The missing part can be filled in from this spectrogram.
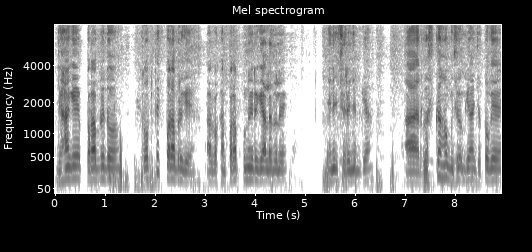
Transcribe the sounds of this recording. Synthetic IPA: d͡ʒaɦãɡɛpaɾabɾɛd̪ɔpɾɔt̪ɛk̚paɾabɾɛɡɛaɾbakʰanpaɾab̚pːunɔjɾɛɡɛalɛd̪ɔlɛ | ɛnɛc̚ˀsɛɾɛɲət̪̚ɡɛja | aɾːəskaɦɔ̃wbud͡ʒʱjəʔɡɛjad͡ʒɔt̪ɔɡɛ

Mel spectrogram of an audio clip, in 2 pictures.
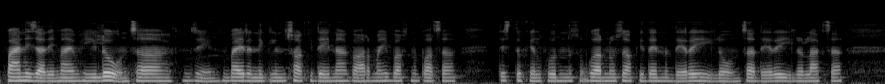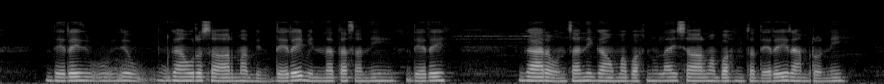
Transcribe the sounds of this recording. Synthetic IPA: panid͡zʌɾimaɦiloɦunt͡sʰʌd͡zuĩbajɾʌniklinusʌkid̪ʌjnʌɡʱʌrmaibʌsnupʌrt͡sʰʌ | t̪est̪okʰelkoɡʌrnusʌkid̪ʌjnʌd̪ʱeɾʌjɦiloɦunt͡sʰʌd̪ʱeɾʌjɦilolaɡ̚t͡sʰʌ | d̪ʱeɾʌjjoɡãw̃ɾʌsʌɦʌrmabʱd̪ʱeɾʌjbʱinːat̪ʌsʰʌnid̪ʱeɾʌj | ɡaɾɦunt͡sʰʌniɡãw̃mabʌsnulajsʌɦʌrmabʌsnut̪ʌd̪ʱeɾʌjɾamroɦni

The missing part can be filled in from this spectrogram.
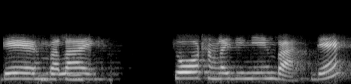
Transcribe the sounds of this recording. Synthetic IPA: dehɯmbalaj | kjɔtʰaŋlajdiniɦɯmbade

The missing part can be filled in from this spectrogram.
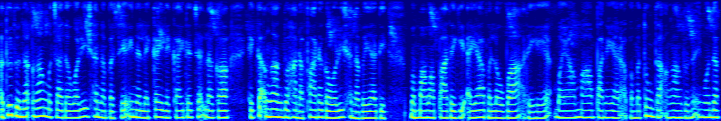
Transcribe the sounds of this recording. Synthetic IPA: ɐdudunɐʔɐŋaŋmɐt͡ʃadɐwaɾisanɐbɐseɐjnɐlajkajlajkajdɐt͡ʃɐt̚lɐɡɐ | hek̚tɐʔɐŋaŋdoɦanɐpʰaɾɐɡɐwaɾisanɐbɐjadimɐmamɐpadɐɡiʔɐjabɐlɐwbɐɐ̰dɐɡimɐjamamɐpanɐjaɾɐ̰kɐ̰bɐmɐtuŋdɐʔɐ̰ŋaŋdunɐiŋondɐ

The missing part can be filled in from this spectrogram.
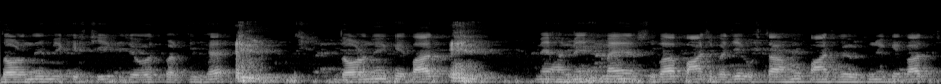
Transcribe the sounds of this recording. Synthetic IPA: d̪ɔːɽnemẽkɪsʈʰiːkd͡ʒɾuɾət̪̚pɐɾt̪iɦɛː | d̪ɔːɽnekebaːd̪ | mɛ̃ɦɐmẽmɛ̃ːsʊbʱapãːt͡ʃbɐd͡ʒeʊʈʰt̪aɦũpãːt͡ʃbəd͡ʒeʊʈʰnekebaːd̪̚

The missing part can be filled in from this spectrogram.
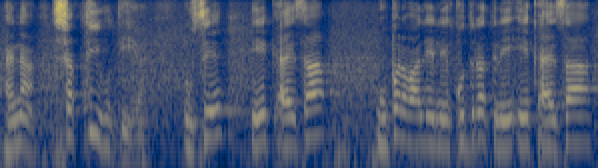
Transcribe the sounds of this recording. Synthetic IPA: ɦɛːnaʃək̚t̪iɦoːt̪iɦɛ̰ː | ʊse | eːkɛːsauːpəɾʋaːlenekʊd̪ɾət̪neʔeːkɛːsa

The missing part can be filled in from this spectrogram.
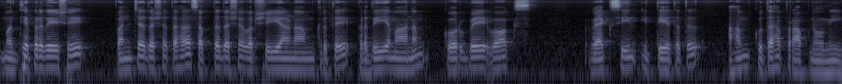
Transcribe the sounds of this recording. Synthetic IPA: mɐd̪ʱjɐpɾɐd̪eːʃeː | pɐɲt͡ʃɐd̪ɐʃɐt̪ɐɦɐ̆sɐp̚t̪ɐd̪ɐʃɐʋɐɾʂiːjaːɳaːmkɾɪt̪eːpɾɐd̪iːjɐmaːnɐmkoːɾbeːʋʔaːks | ʋjaːksiːnit̪jeːt̪ɐt̪ɨ | ɐɦɐmkut̪ɐɦɐpɾaːpnoːmi

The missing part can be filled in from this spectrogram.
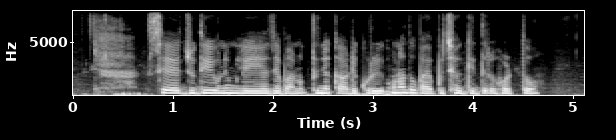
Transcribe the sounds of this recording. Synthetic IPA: sed͡ʒud̪iunimlejjad͡ʒebanuʔ̚t̪ʰiɲakawɖikoɾionad̪obajbut͡ʃʰaɡid̪iɾeɦɔɾt̪ɔ

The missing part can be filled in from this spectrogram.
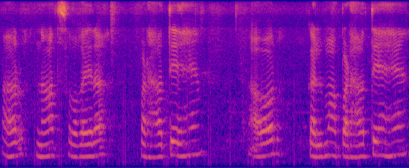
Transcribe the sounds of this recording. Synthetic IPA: ɔːɾnaːt̪sʋɐɣɛːɾa | pɐɽ̤aːt̪eɦɛ̃ | ɔːɾkɐlmapɐɽ̤aːt̪eɦɛ̃

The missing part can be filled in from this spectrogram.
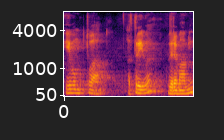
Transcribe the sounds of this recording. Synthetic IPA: eːʋɐmuk̚t̪ʋaːm | ɐt̪ɾejʋɐʋɪɾɐmaːmi

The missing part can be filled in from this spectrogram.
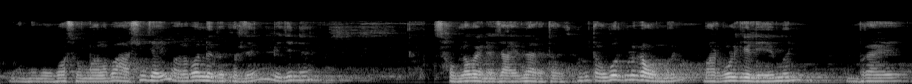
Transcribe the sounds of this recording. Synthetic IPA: manɯmɔbasɔmalabaɦasiŋzajmalabalɯɡɯpʰɯɾzeŋbedenɯ | sawlabajnazajbɯnaɾɯtʰawbɯtawbɯɾbɔlɡawmɯnmaɾbɔlɡelemɯnbɾaj

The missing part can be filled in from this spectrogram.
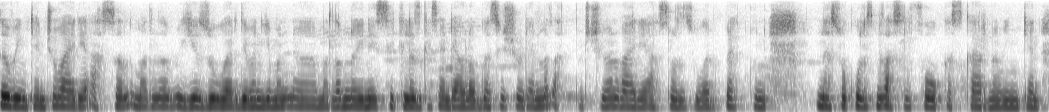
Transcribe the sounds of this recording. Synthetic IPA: t̪ɨʋiŋʲkʲɐnt͡ʃʰuʋaːɾʲjaʔɐsɨlmɐt̪lɐbjezuʋɐɾd̪iʋɐnjimɐnmɐt̪lɐbnəjnɐisiklɨzɡɐsʲanɖeʋlɐp̚ɡɐsɨnʃuɖɐnmɐzɐt̪pɐʈt͡ʃʰiʋɐnʋaːɾʲjaɐsɨlzuːʋɐɾd̪ipɾʲɐt̪kunʲ | nɐsokulɐsmɐzɐsɨlfoːkɐskɐɾnɨʋiŋʲkʲɐn

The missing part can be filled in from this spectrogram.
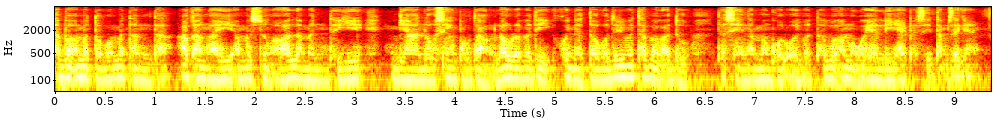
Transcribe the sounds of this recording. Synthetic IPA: tʰɐbɐk̚ɐmɐtɐwbɐmɐtɐmdɐːkʰaŋaiɐ̰mɐsuŋʔɐ̰hɐlɐmɐndɐɡi | ɡjanlowsiŋpʰawtʰa̰k̚lɐwɾɐbɐdikʰojnɐtɐwɡɐduɾibɐtʰɐbɐk̚ɐ̰du | tʰɐseŋnɐmɐŋɡolʔo̰jbɐtʰɐbɐk̚ɐ̰mɐʔojhɐlːihajbɐsitʰɐmzɐ̰ɡe

